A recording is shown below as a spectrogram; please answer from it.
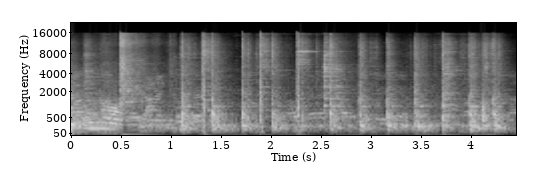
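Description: Hand hammer striking a stainless steel can body and its fitting over a steel anvil bar: quick, irregular metal blows about four a second, starting about half a second in.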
